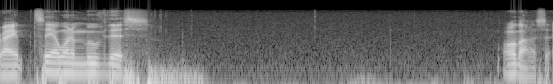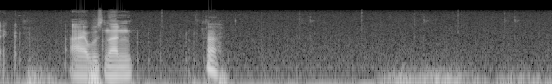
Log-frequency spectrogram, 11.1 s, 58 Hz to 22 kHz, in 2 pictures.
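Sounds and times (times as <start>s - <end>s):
faint low rumble: 1.0s - 11.0s
computer mouse clicks: 7.1s - 10.9s.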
